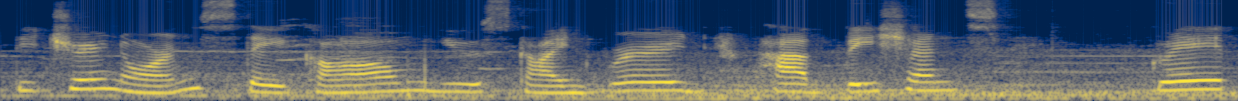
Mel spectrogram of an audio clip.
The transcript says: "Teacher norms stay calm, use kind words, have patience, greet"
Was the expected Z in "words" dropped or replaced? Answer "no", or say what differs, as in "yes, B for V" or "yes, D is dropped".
yes, Z is dropped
